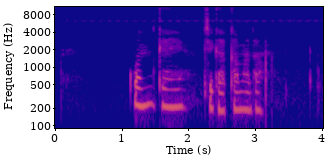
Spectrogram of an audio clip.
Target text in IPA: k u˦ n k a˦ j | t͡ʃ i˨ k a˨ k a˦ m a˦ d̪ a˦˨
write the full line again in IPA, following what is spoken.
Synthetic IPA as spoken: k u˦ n k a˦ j | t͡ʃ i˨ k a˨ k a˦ m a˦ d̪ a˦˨

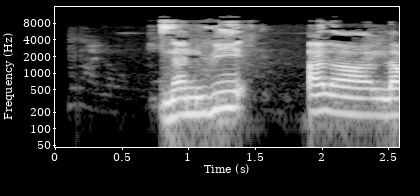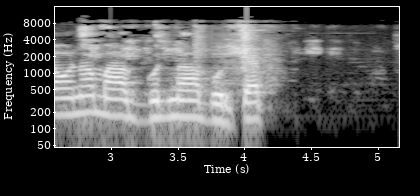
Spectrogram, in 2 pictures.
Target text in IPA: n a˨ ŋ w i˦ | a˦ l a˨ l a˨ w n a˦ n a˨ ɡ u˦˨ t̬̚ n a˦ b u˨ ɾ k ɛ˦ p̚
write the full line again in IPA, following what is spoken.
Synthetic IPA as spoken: n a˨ n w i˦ | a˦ l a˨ l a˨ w n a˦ m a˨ ɡ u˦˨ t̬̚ n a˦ b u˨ ɾ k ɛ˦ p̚

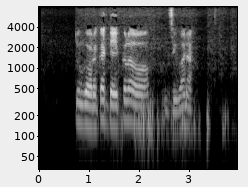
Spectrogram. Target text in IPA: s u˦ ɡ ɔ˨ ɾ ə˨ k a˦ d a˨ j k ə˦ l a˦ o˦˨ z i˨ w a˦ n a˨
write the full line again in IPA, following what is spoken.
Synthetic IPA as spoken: t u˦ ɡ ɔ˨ ɾ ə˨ k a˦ d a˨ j k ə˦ l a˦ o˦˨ z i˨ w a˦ n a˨

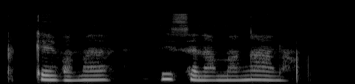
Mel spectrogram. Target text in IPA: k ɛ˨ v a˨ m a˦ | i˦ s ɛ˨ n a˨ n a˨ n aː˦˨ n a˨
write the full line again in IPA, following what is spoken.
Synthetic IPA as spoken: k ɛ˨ v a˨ m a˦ | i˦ s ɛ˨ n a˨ m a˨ ŋ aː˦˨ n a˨

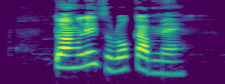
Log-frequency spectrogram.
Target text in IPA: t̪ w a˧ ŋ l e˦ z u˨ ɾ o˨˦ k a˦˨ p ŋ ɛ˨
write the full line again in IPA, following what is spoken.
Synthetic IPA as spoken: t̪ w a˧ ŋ l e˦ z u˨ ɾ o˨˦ k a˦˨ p m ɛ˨

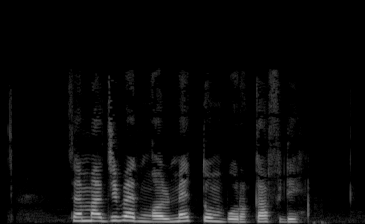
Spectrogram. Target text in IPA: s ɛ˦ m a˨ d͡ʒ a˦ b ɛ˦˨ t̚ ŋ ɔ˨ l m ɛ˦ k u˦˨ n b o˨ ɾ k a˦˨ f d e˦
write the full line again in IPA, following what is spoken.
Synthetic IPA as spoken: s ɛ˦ m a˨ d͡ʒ i˦ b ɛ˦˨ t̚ ŋ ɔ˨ l m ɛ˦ t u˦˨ m b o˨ ɾ k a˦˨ f d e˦

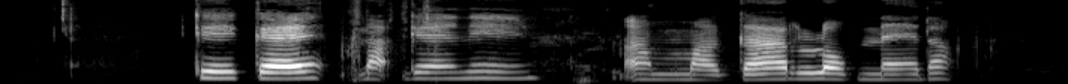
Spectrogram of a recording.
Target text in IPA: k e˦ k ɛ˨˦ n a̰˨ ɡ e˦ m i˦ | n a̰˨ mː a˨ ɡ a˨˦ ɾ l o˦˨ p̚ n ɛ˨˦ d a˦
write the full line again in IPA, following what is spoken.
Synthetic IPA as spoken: k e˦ k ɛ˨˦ n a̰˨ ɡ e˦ n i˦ | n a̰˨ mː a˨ ɡ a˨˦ ɾ l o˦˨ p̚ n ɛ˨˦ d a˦

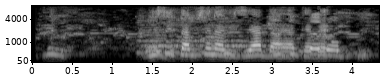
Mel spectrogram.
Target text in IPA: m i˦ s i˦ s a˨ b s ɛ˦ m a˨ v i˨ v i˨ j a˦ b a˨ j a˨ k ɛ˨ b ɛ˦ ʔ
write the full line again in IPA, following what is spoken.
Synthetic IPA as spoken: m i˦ s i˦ t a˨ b s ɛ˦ n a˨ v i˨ z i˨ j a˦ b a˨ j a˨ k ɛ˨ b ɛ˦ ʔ

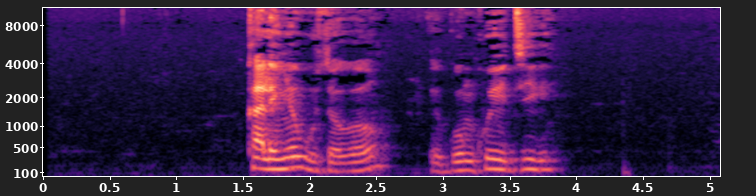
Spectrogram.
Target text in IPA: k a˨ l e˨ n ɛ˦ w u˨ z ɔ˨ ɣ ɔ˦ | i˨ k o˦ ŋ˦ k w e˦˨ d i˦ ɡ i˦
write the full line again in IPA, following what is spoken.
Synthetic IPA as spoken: k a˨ l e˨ ɲ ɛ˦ w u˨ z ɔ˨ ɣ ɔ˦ | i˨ ɡ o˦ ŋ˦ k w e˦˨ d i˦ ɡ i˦

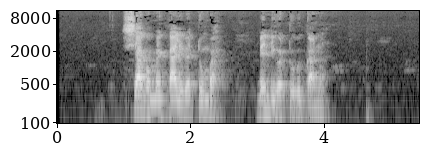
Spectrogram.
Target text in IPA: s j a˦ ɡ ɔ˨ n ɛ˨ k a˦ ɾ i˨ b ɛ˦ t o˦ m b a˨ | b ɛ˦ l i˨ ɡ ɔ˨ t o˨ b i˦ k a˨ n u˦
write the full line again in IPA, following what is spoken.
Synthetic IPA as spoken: s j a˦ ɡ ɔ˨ m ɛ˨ k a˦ l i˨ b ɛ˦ t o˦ m b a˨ | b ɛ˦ l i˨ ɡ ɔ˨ t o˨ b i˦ k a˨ n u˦

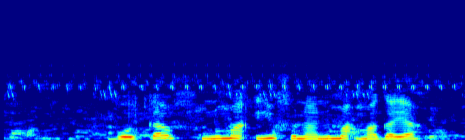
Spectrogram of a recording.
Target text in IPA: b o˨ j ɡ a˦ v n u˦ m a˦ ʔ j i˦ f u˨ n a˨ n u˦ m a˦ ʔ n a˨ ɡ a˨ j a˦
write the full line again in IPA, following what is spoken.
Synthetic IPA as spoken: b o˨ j k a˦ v n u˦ m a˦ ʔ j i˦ f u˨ n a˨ n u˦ m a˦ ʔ m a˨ ɡ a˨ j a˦

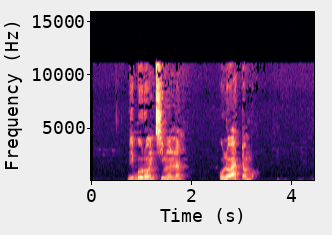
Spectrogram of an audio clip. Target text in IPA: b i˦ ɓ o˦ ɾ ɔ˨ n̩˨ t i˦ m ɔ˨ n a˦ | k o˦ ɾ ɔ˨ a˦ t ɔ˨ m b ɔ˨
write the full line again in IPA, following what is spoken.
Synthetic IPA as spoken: b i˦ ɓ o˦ ɾ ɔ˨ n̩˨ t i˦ m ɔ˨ n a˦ | k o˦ l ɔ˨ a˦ t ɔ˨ m b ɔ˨

